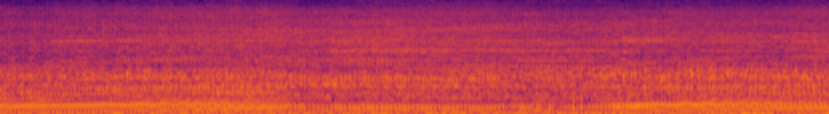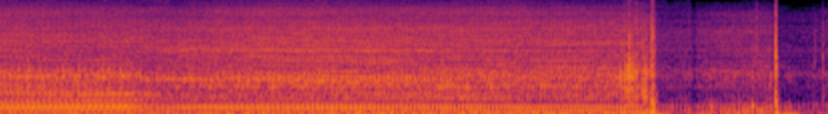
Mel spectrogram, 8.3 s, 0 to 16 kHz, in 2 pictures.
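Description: Honda XR150L motorcycle fitted with a 16 tooth sprocket, accelerating through the gears with a loud, close engine note that rises in pitch, dips at each shift and ends with a few clunks.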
